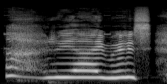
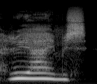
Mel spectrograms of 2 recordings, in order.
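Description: First: Relieved sob. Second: Said in the usual way. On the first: Acted.

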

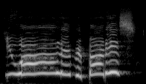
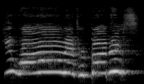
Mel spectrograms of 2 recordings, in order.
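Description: First: High silly voice. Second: Higher silly voice. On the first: Mimicking a commercial line. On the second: Echoing the same line higher. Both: Acted.

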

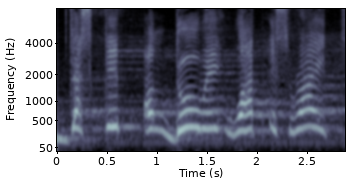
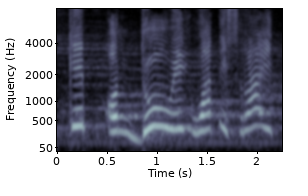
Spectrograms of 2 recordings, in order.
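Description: First: Preacher repeating the principle more firmly; slower emphasis. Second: Slow, steady stress on keep; preacher urging the crowd to keep doing right; slow emphasis. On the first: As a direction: keep stressed, even slower and weightier. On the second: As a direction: lay out the principle word by word. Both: Shown as a demonstration. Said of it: "tatandaan yung prinsipyo".

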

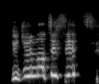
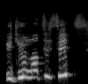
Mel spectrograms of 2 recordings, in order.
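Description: First: "you" pushed higher and louder in "Did you notice it?"; stress on you. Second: Said in the usual way. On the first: Acted. Preacher repeats question, louder.

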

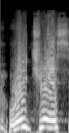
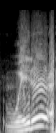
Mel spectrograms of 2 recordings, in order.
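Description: First: Waitress punched much higher and louder; corrected word stressed. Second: Said in the usual way. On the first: Shown as a demonstration. Nephew corrects himself, punching Waitress high and loud. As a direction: hit Waitress hard as the fix. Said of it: "E S S".

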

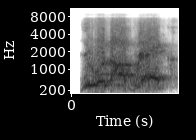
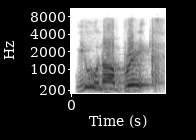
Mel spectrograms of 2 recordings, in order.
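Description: First: Shouted promise, high and loud; forceful shout. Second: Said in the usual way. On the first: Real, not acted. Prophet shouting a promise to the congregation, forceful shout. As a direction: cry it out over the people.

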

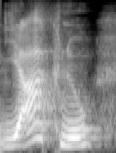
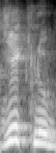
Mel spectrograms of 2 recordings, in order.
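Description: First: Yaknu, open a in front; yak- reading. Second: Yiknu, short i in front; yik- reading. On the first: Teacher recalls the field drasha, Yaknu as YAHK-nu. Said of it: "but Yaknu". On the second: Teacher recalls rejected field reading, Yiknu as YIK-nu. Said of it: "not Yiknu". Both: Shown as a demonstration.

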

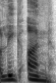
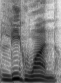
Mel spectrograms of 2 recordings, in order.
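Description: First: "Un" said the French way; French pronunciation. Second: Said in the usual way. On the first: Shown as a demonstration. Offering the league's French name, "Un" in French pronunciation. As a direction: say "Un" as the French number one. Gives French reading as the alternative.

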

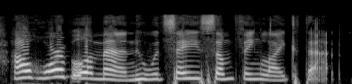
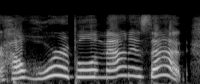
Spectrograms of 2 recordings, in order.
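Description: First: Said in the usual way. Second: Indignant outburst. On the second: Real, not acted. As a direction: exclaim in disbelief at his cruelty. Outraged at the cruel father.

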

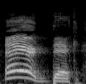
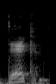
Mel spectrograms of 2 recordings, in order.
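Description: First: A brighter, louder "Hey, dick." with a cheeky jab; mock-friendly insult. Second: Dismissive. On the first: To a troll commenter, a cheeky mock-greeting. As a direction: greet him cheerfully, then land the insult. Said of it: "Yeah, I'd be like". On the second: Pretend. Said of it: "I'd be like, "Uh".

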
